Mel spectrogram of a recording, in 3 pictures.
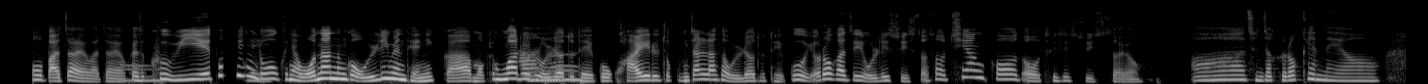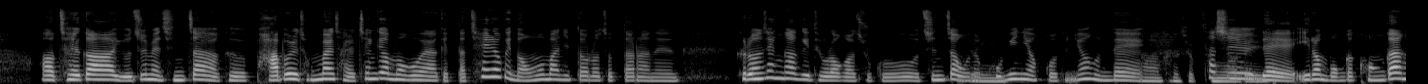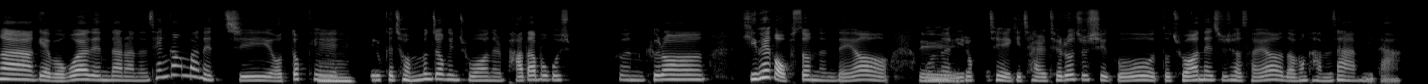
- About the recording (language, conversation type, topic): Korean, advice, 바쁜 일정 속에서 건강한 식사를 꾸준히 유지하려면 어떻게 해야 하나요?
- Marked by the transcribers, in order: other background noise; tapping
